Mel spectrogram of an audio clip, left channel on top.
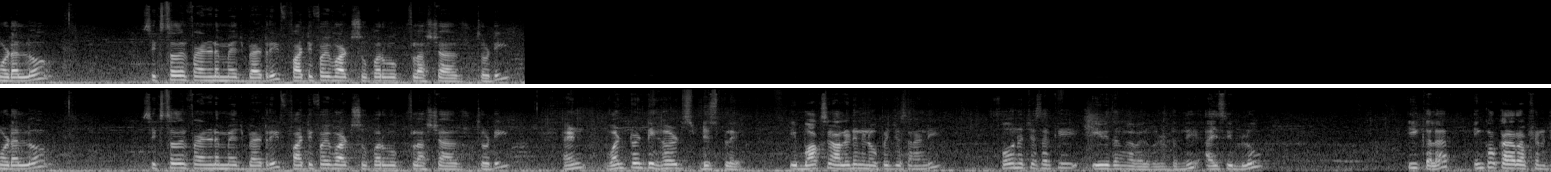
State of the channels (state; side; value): drops out; left; at 5.2 s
